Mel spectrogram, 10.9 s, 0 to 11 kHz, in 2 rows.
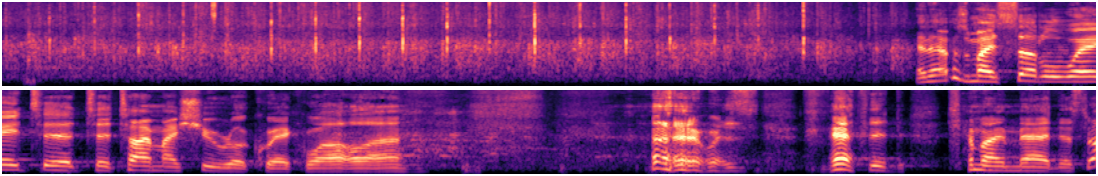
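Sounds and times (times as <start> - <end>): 
room full of people clapping: 0.0 - 5.5
speech: 4.6 - 8.0, 8.7 - 10.9
laughter: 7.1 - 9.3.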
